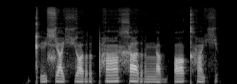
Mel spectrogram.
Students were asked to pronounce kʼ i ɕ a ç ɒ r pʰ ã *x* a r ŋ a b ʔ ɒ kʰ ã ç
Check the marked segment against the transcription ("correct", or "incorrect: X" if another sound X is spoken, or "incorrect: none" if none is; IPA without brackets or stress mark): correct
